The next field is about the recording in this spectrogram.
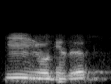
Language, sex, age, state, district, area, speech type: Tamil, male, 18-30, Tamil Nadu, Perambalur, rural, conversation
